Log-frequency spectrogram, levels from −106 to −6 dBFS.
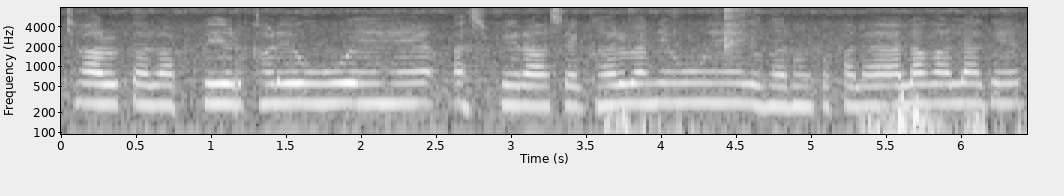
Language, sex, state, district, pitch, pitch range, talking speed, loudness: Hindi, female, Uttar Pradesh, Jalaun, 275 Hz, 260-275 Hz, 160 wpm, -17 LUFS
